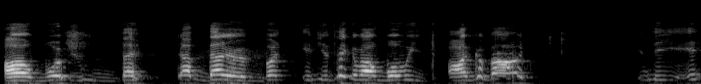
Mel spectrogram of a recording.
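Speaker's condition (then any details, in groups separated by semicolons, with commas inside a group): Cerebral palsy; mixed quadriplegia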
